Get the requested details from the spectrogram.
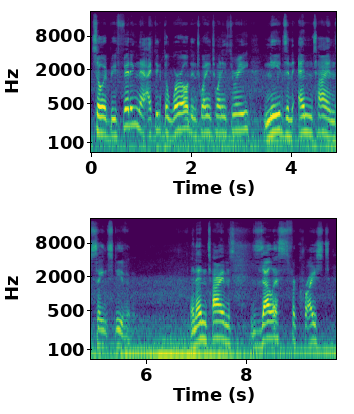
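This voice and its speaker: A man's voice: medium pitch, slight background noise, rough recording. A man vlogging outdoors in the cold, talking zealously and in a rambling way that keeps interrupting itself, and chilled from being out for hours. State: freezing cold. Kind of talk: casual religious vlog monologue.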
